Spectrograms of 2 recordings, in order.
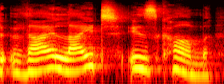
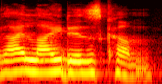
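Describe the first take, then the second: First: The T in light is strongly aspirated. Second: The T in light is soft, unaspirated. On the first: The speaker calls it right. "This wet T is also applicable" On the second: The speaker calls it wrong. "as opposed to"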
